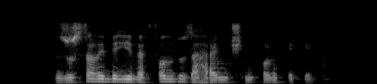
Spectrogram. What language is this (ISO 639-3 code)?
ces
